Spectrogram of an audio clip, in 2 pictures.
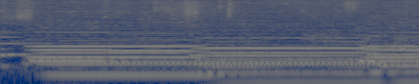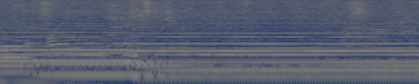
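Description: Instrumental music of sustained organ chords, each held for a second or more before moving to the next.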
